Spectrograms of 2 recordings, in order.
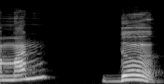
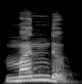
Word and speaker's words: मंद: माम अनुस्वार की मात्रा मन द मंद मनद नहीं पढ़ना मंद इस तरीके से पढ़ना है झ अनुस्वार की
